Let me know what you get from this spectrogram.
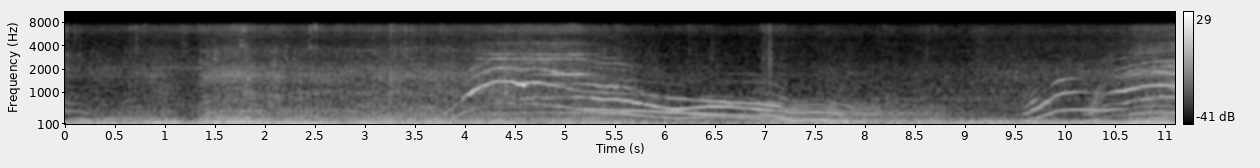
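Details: Domestic cats fighting, howling: after a noisy low rumble, a wavering yowl rises then slowly slides downward, followed near the end by another rising wail.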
